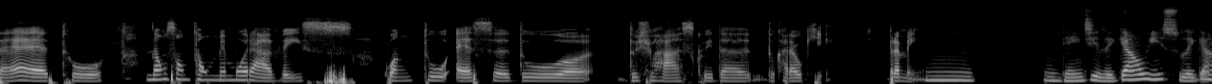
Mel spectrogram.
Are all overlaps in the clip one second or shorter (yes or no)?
yes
